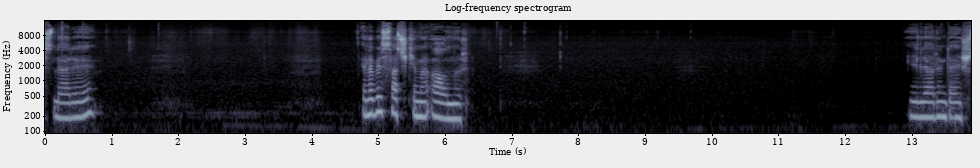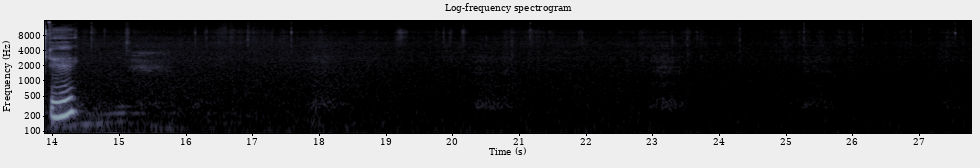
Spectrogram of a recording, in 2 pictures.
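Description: Knitting needles click softly together.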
